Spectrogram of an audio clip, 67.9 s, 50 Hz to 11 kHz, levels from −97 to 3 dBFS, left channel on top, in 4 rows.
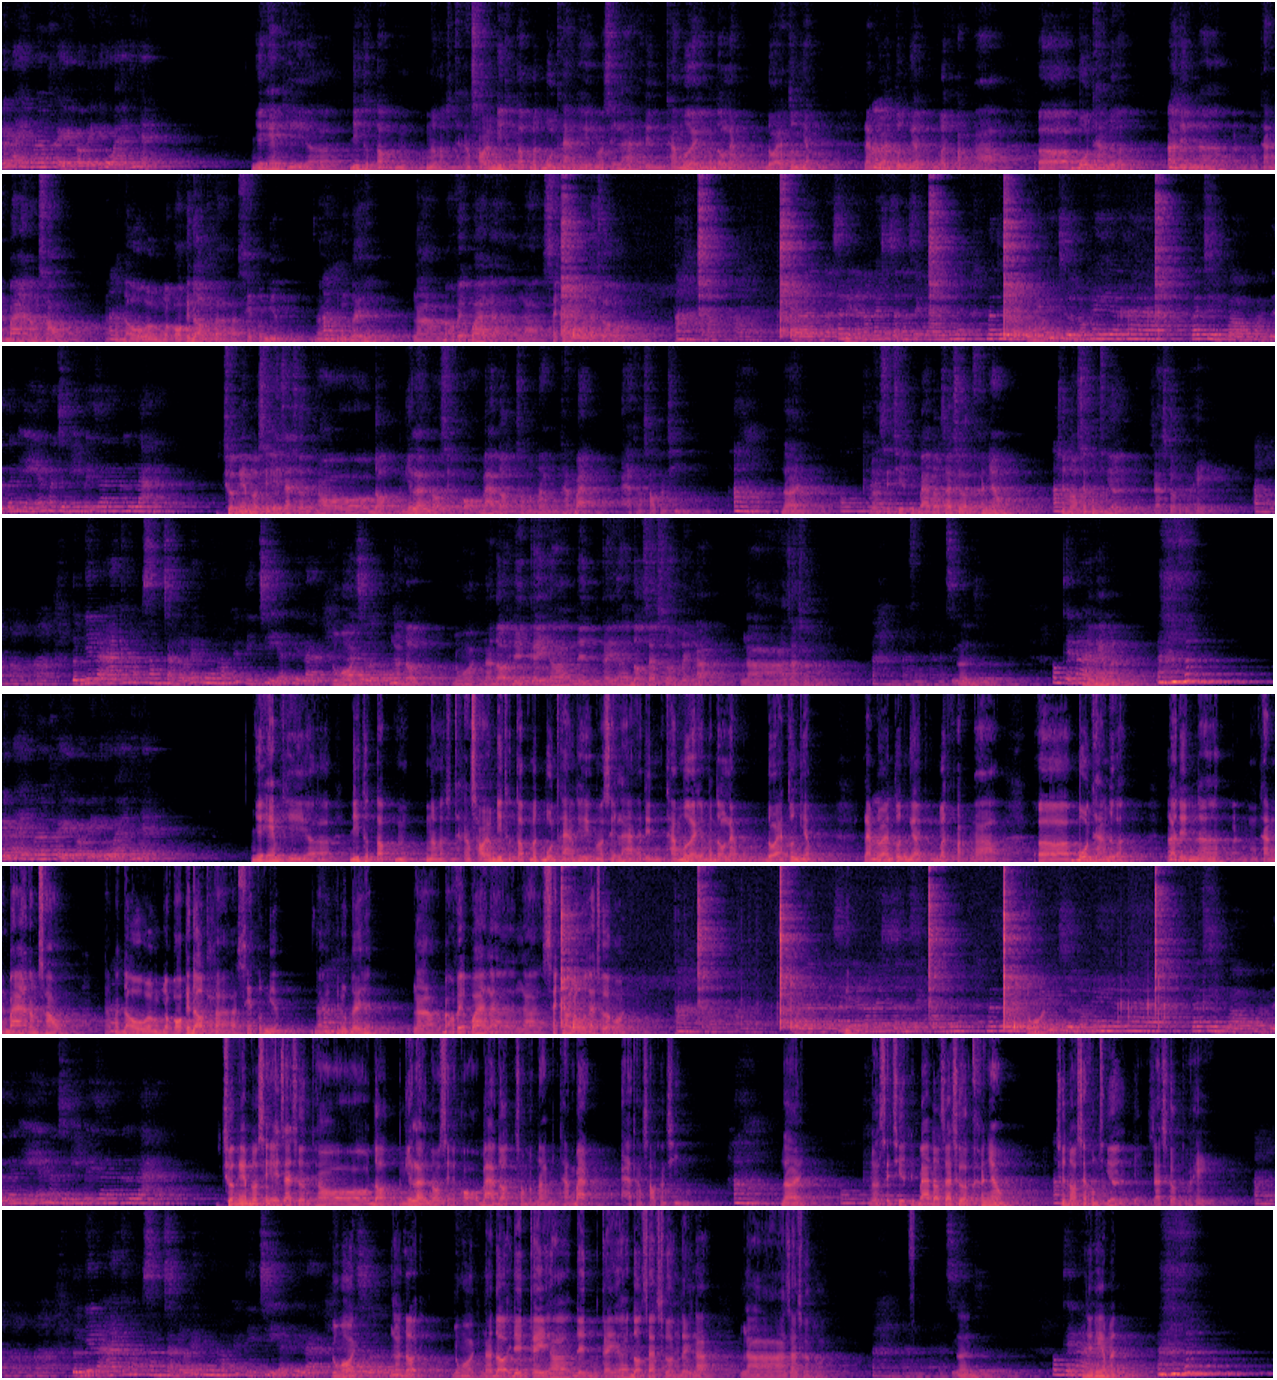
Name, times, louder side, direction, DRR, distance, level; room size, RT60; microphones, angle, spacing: voice 1, 0.0-2.0 11.6-11.9 15.5-15.8 18.4-18.6 21.2-21.6 25.9-27.1 27.5-36.1 43.7-44.1 45.1-45.9 47.9-48.8 50.6-56.3 57.0-57.2 62.5-64.5 64.9-65.8 66.3-66.8, left 1 dB, 15° left, 0 dB, 0.5 m, -44 dB
voice 2, 3.3-10.8 11.5-15.0 15.5-17.9 18.3-20.7 21.1-21.9 22.5-25.3 27.5-27.8 28.2-28.3 30.6-30.9 36.9-41.8 42.2-43.1 44.3-44.7 45.5-47.4 48.0-50.1 55.3-55.7 56.1-56.5 56.9-60.4 60.8-61.9 63.6-64.0 65.3-65.8, right 4 dB, 85° right, 9 dB, 0.5 m, -40 dB
sound 1, 24.2-33.2, right 4 dB, 60° right, 0.8 m, -44 dB
8.9 x 5.0 x 5.3 m, 2.7 s
head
